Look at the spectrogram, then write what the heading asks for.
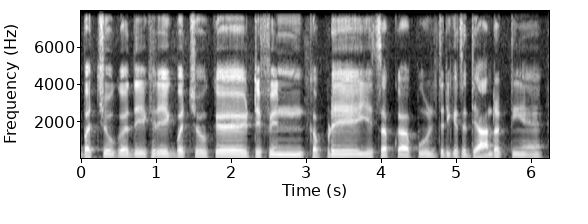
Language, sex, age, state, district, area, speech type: Hindi, male, 18-30, Madhya Pradesh, Bhopal, urban, spontaneous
